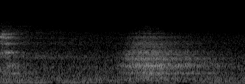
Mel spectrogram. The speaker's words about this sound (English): He sat cross legged, like everyone else, facing us, keeping us up to date with his eyes closed of whether he was breathing in. Breathe in. Or breathing out. Breathe out.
